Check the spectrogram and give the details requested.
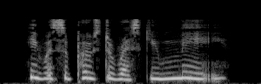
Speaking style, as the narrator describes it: Sophie whimpered

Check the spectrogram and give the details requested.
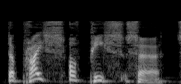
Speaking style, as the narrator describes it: said Captain Carrot earnestly

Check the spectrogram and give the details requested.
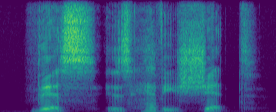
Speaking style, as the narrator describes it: Kevin said

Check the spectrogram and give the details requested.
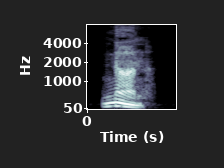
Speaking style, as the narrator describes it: Rand sighed

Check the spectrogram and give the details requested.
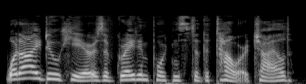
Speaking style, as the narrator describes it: she said coldly

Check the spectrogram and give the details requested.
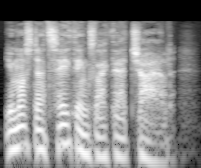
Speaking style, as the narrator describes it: Saralyn said soothingly

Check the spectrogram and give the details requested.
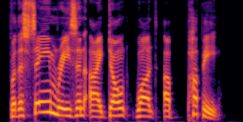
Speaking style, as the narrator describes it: Illodin shouted

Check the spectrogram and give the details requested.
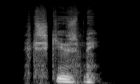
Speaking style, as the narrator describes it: said in a choked voice

